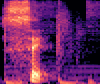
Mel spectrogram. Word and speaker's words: sais: also be careful that the s at the end of the word is not pronounced so it's silence says or sais is not correct the only correct pronunciation of this word is si let's repeat from the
